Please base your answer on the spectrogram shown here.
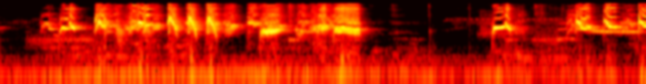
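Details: An Asian pied starling gives a loud, chattering song of harsh, squeaky and whistled notes in a rapid three-second burst, then shorter squeaky phrases after a pause; played to provoke silent pied starlings into singing.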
